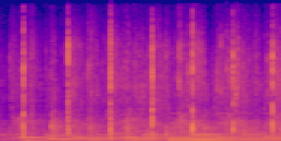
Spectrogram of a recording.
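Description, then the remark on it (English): Steady rhythmic clapping, sharp claps landing at a regular beat over sustained low musical tones, as the men of an audience stand and give a clapping ovation for the seated women; no voices stand out. “Every man in the house, whether you are small or old, married or single, could you please rise to your feet and one more time, a clapping ovation for our women while they are seated.”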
